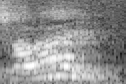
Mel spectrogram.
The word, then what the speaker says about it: Saray: hermano se llamaba sar porque no tiene acento en la i si tueras asento en la i fuera Sara i pero es Saray por no tiene asento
